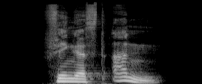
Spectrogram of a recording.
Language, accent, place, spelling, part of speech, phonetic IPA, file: German, Germany, Berlin, fingest an, verb, [ˌfɪŋəst ˈan], De-fingest an.ogg
- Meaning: second-person singular subjunctive II of anfangen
